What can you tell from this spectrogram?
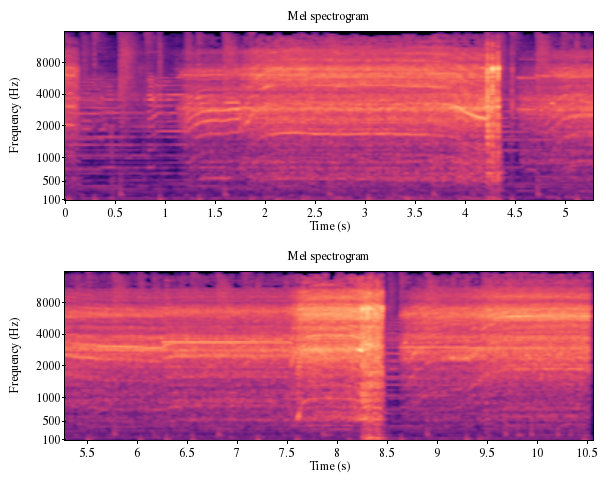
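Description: Electric torque driver running three times, driving screws into wood: each run is a steady motor whine that ends in a quick change of pitch as the screw seats. The second run ends in a louder, harsher stretch.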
